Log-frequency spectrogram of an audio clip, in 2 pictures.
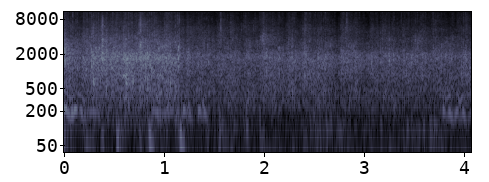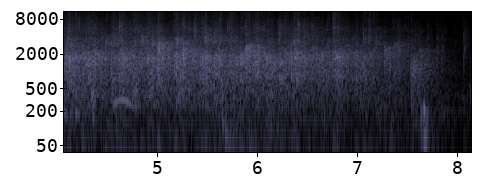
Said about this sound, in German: Lass uns ihm einfach noch einen herzlichen Applaus geben.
